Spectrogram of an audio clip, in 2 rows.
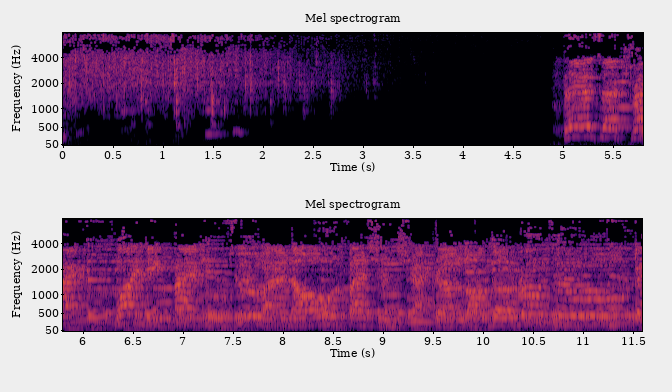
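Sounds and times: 
bacon frying in a pan: 0.0 - 3.8
speech: 0.8 - 2.0, 5.0 - 11.5.

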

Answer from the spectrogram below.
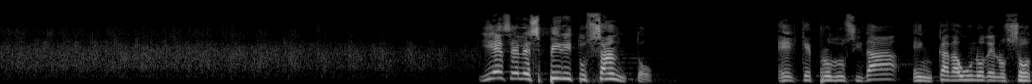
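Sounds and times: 
audience applause: 0.0 - 4.8
speech: 4.8 - 6.6, 7.8 - 10.3.

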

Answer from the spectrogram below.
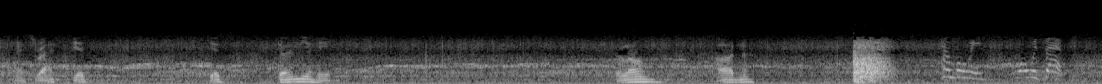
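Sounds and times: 
speech: 0.4 - 1.1, 2.1 - 3.5, 6.2 - 7.6, 9.5 - 11.0
gunshot: 8.5 - 9.0.

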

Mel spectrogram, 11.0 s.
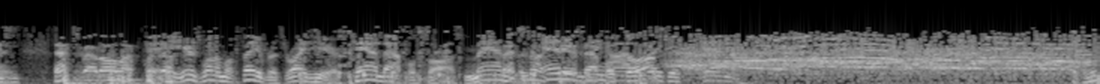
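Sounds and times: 
speech: 0.1 - 8.1
canned applause track: 6.2 - 10.9.

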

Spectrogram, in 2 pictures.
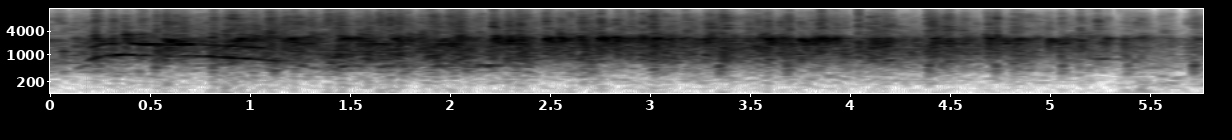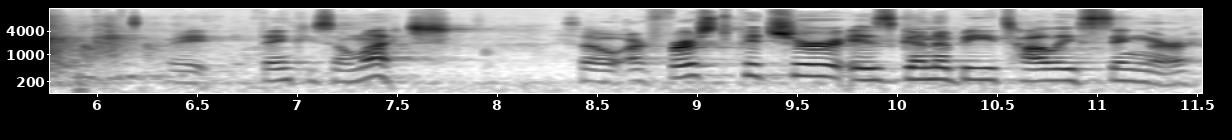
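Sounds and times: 
whoops: 0.0 - 2.5
people applauding: 0.0 - 6.4
speech: 6.9 - 7.8, 8.4 - 11.5.

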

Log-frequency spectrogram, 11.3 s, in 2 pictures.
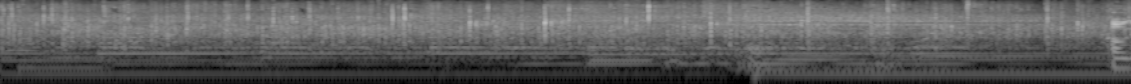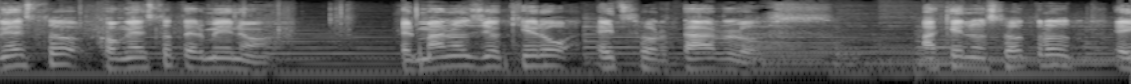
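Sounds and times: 
audience applause: 0.0 - 7.1
speech: 5.6 - 11.3.

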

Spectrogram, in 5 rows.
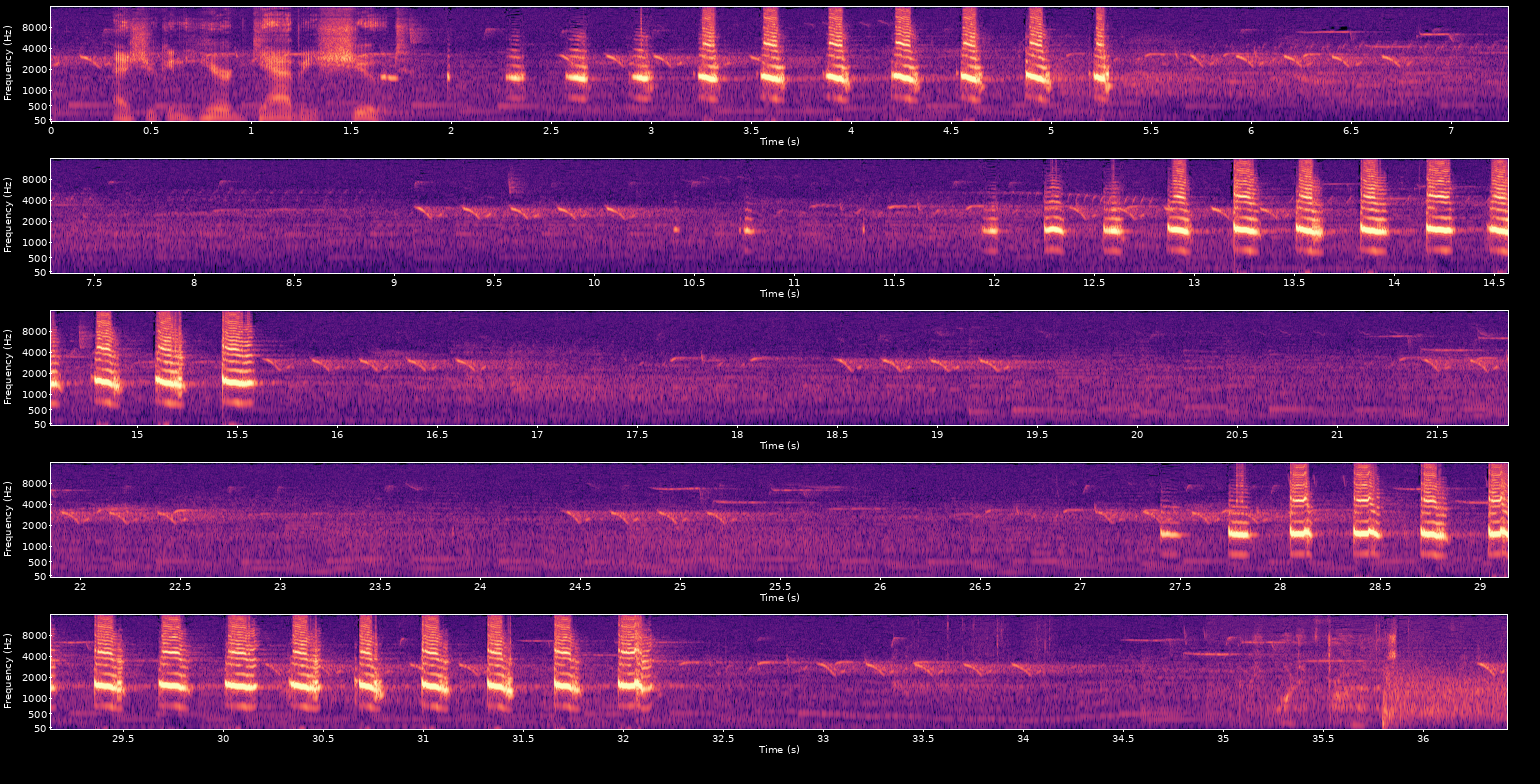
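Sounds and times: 
speech: 0.3 - 1.9
two wild turkey gobblers gobbling on the roost: 1.6 - 5.5, 11.9 - 15.7, 27.4 - 32.3.

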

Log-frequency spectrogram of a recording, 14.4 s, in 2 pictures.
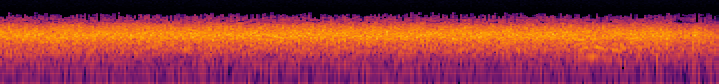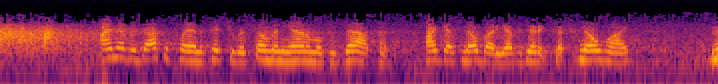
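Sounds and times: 
audience applause: 0.0 - 8.2
speech: 8.3 - 13.6.

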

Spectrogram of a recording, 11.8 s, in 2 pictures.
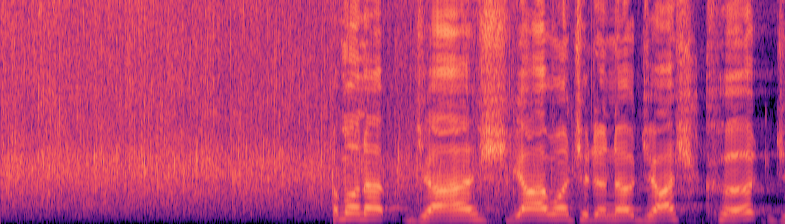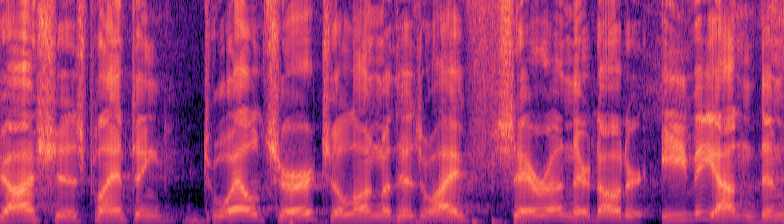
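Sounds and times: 
audience applause: 0.0 - 3.9
speech: 2.5 - 11.7.

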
